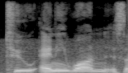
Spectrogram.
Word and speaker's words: 2NE1: I mean, let's start with this 2NE1. Am I saying that right? – Yeah.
